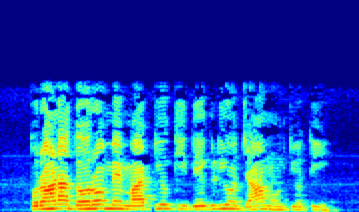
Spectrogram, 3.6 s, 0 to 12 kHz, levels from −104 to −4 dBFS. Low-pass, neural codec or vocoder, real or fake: 7.2 kHz; none; real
